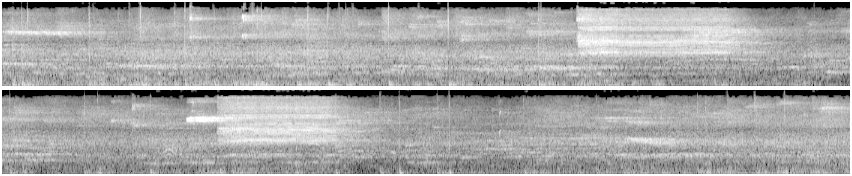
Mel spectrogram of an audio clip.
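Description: A basketball bouncing on a hardwood gym floor, with voices echoing in the large hall. Two loud, harsh blasts of about two seconds each sound about eight and fourteen seconds in.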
